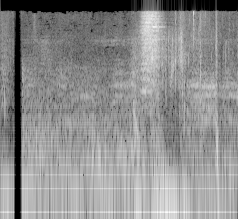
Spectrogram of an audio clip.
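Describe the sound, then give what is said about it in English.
Ginsu knife blade chopping through a giant head of cabbage: one sharp, crunching cut in the middle, heard over a steady noisy background. “The blade is so sharp that it will cut right through this giant head of cabbage. Watch!”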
